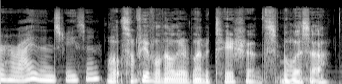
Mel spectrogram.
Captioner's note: none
